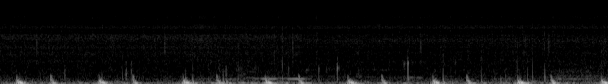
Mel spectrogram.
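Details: A person's own heartbeat, recorded to hear the heart sounds in more detail rather than the rhythm, as they ask whether it sounds healthy: steady paired low thumps at about 72 beats a minute over a faint low hum, ordinary heart sounds.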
